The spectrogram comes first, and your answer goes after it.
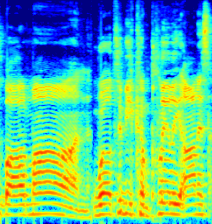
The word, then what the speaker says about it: Balmain: hold up I know I just said ball main I know a lot of people are probably freaking out right now because they're like ready to comment and say oh no it's pronounced Balman well to be completely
